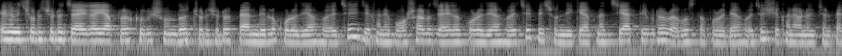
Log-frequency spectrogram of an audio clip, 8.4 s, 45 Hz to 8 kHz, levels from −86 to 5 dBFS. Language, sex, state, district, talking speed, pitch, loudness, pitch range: Bengali, female, West Bengal, Jhargram, 250 wpm, 170 Hz, -18 LUFS, 165-180 Hz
